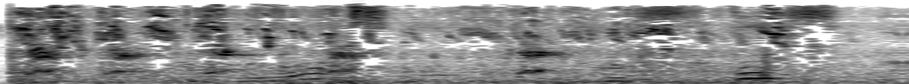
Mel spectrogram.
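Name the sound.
chickens clucking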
